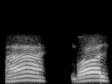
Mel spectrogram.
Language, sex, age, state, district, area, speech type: Bengali, male, 60+, West Bengal, Nadia, rural, conversation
